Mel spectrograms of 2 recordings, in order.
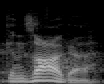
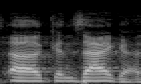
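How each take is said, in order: First: The name is pronounced in a Spanish-sounding way. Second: The name is pronounced in an English-sounding way. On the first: The speaker calls it wrong. "Because that sounds like the Spanish" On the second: The speaker calls it right. "he told me it's Gonzaga"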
